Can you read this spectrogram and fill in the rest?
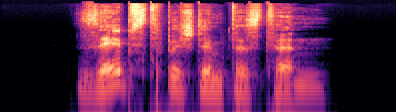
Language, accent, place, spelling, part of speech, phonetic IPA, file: German, Germany, Berlin, selbstbestimmtesten, adjective, [ˈzɛlpstbəˌʃtɪmtəstn̩], De-selbstbestimmtesten.ogg
- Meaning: 1. superlative degree of selbstbestimmt 2. inflection of selbstbestimmt: strong genitive masculine/neuter singular superlative degree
